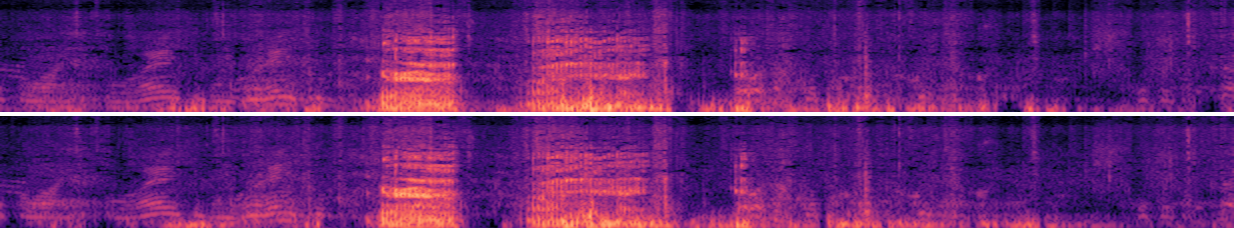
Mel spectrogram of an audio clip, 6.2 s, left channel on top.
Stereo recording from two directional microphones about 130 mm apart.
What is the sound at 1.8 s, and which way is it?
Pig, 25° left (ahead or behind).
